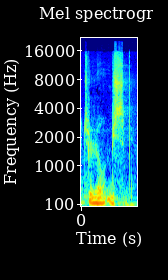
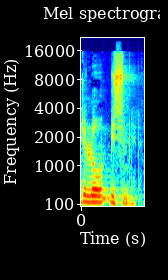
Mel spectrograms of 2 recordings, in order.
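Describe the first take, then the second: First: Softer, breathy-free whisper of faith; 줄로 믿습니다 whispered very softly; whispered affirmation. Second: Said in the usual way. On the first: Real, not acted. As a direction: whisper the confession intimately. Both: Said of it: "repeated faith formula".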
